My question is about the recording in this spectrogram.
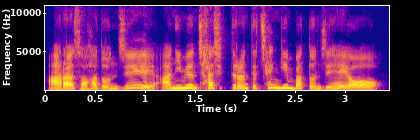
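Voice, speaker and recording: A woman voicing a grumpy, sharp-tongued middle-aged mother-in-law who scolds in a shrill voice. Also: lively intonation, fairly quick, no echo, clean studio sound. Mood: grumbling, defiant. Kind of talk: storytelling.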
